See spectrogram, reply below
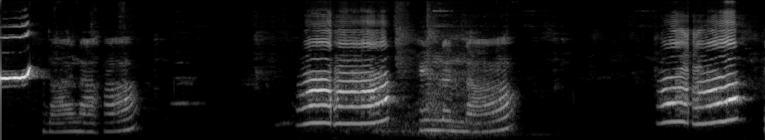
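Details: Pet parrot talking in Urdu/Hindi, reciting the kalma: a short rising whistle opens, then three bursts of harmonic, voice-like syllables spaced by pauses, imitating human speech indoors.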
